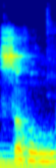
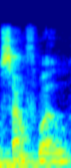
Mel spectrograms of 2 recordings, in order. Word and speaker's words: Southwell: We did a gig of the music back in 2018 at a festival in Southwell or Southwell in Nottingham, depending on how you like to pronounce it.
